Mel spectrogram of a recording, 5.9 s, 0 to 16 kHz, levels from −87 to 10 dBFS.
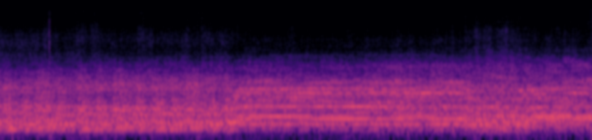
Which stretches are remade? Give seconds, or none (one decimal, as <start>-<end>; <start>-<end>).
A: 5.0-5.9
